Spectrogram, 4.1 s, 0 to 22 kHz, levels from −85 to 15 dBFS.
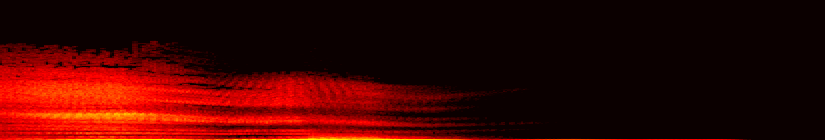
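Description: Two devices appear to run on slightly different clocks, a mismatch of a couple of hundred parts per million, likely causing clock drift buffer slips. About four regular clicks fall every 1.03 s between 0.68 and 3.78 s, each where a handful of samples is dropped or repeated.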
